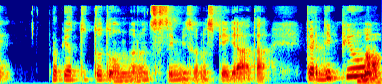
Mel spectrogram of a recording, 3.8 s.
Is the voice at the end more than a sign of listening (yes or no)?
no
